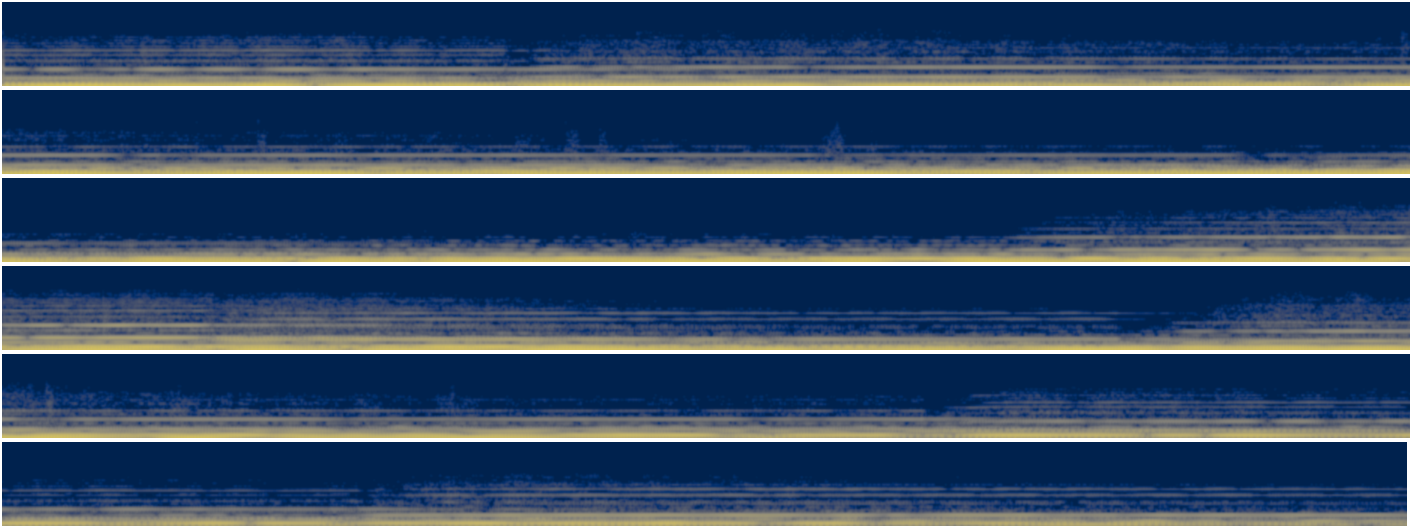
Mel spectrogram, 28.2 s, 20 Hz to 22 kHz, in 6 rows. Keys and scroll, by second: 4.8 ctrl+z, 14.6 ctrl+z.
